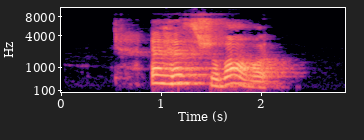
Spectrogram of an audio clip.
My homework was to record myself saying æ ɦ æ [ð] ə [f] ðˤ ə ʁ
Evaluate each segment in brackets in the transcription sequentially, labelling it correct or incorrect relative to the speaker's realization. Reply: incorrect, incorrect

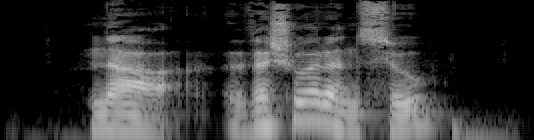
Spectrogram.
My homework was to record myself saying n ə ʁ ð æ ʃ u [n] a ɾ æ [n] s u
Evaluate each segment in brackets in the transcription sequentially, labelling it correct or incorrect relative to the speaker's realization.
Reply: incorrect, correct

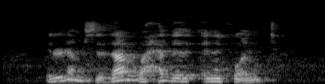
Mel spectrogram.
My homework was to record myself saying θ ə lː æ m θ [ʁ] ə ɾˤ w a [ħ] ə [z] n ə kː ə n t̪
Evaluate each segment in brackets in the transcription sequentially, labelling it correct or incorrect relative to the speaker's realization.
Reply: incorrect, correct, incorrect

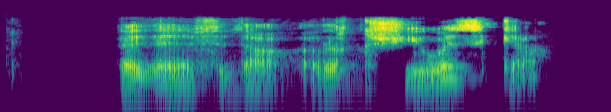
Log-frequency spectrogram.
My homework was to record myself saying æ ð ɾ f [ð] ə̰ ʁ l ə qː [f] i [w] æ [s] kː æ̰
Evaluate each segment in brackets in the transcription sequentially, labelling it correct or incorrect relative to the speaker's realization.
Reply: correct, incorrect, correct, incorrect

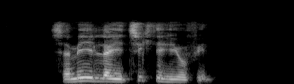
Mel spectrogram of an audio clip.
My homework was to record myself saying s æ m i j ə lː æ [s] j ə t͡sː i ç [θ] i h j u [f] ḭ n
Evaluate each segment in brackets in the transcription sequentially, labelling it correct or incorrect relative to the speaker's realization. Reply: incorrect, correct, correct

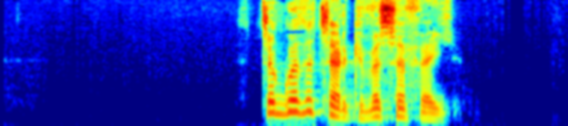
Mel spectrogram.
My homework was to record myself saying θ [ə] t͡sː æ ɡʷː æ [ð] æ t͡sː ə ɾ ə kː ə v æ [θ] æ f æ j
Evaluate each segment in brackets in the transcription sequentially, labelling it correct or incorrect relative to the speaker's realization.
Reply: correct, correct, incorrect

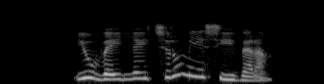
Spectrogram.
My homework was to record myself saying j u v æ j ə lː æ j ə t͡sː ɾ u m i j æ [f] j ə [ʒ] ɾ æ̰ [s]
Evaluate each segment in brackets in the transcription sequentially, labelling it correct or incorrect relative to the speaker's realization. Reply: incorrect, incorrect, incorrect

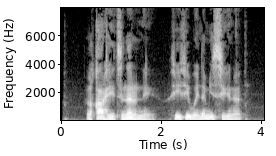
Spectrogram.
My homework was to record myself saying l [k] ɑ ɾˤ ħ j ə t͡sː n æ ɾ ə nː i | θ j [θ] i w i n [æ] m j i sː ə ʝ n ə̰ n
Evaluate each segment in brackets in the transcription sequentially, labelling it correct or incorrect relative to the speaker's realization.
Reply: incorrect, correct, correct

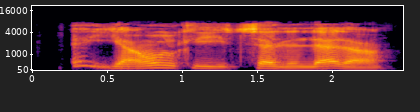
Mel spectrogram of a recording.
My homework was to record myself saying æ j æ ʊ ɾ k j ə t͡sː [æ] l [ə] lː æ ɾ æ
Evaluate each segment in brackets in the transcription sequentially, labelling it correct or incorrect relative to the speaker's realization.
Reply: correct, correct

